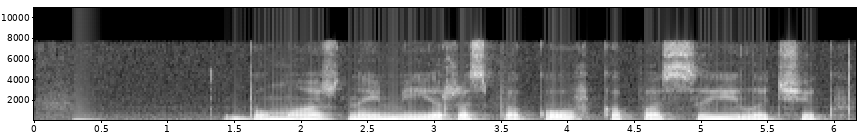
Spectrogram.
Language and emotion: Russian, sad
